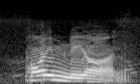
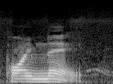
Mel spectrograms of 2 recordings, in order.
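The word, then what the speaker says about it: poimnion (ποίμνιον): Well, the word flock here is the Greek word poimnion. P-O-I-M-N-I-O-N, poimnion. It is not the Greek word poimne. P-O-I-M-N, long E. P-O-I-M-N, long E. It's poimnion, not poimne. Poimne is a flock, the term used of a flock, like a flock of sheep.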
